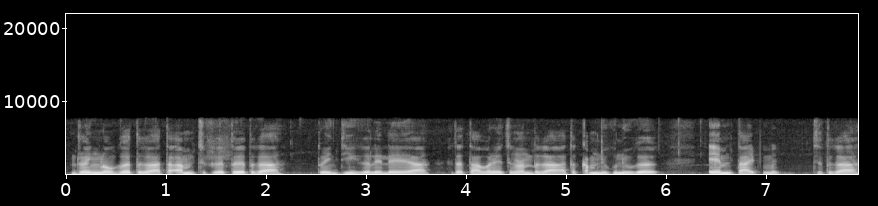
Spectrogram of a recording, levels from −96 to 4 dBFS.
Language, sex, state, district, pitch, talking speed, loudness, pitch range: Wancho, male, Arunachal Pradesh, Longding, 130 Hz, 160 wpm, -16 LUFS, 125-140 Hz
